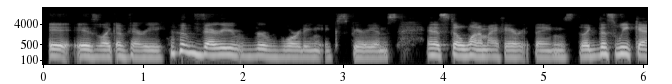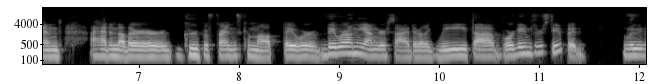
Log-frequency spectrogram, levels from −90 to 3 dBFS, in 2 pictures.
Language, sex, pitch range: English, female, 145-175 Hz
